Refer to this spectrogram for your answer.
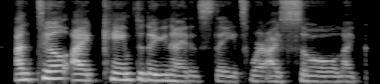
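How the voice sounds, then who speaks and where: Someone with a Filipino accent speaks at a fairly slow pace. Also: woman. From Philippines, Olongapo City (Kapampangan). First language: Kapampangan. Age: 50s. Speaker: executive director of an advocacy organization. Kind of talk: interview. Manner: halting, frequent self-corrections and fillers.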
